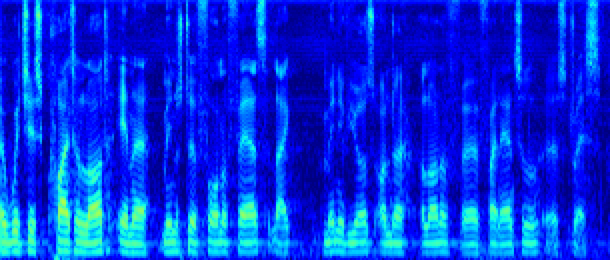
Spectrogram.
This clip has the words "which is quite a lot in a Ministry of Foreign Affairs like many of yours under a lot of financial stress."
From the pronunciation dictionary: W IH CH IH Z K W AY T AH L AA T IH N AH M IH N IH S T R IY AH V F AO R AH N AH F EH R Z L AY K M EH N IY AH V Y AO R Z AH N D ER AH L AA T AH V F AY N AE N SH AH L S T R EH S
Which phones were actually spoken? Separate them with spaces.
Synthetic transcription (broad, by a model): W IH CH IH Z K W AY T AH L AA T IH N AH M IH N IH S T R AH V F AO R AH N AH F EH R Z L AY K M EH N IY AH V Y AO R Z AH N D ER AH L AA T AH V F AY N AE N SH AH L S T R EH S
